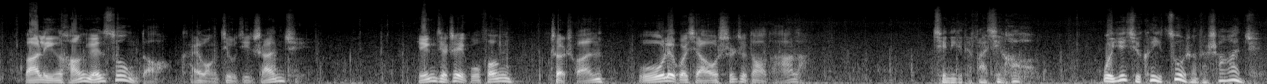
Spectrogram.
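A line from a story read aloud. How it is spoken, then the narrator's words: Cold. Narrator (Chinese): 朗拉森冷冷地说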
